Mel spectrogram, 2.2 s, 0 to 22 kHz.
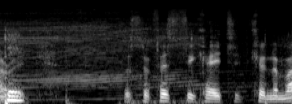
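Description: The small electric motor of a Proxxon BSG 220 drill-bit sharpener running with a steady buzz while a twist drill bit is held against its grinding wheel.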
